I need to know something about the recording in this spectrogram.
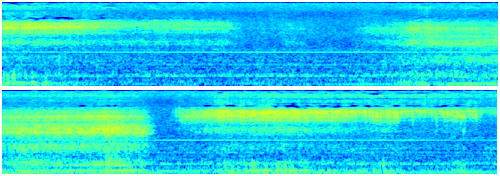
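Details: Morena, a pet dog, snoring loudly while asleep: rough, breathy snores in long drawn-out waves, with raspy hissing inhalations swelling and fading over several seconds in a quiet indoor room.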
